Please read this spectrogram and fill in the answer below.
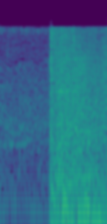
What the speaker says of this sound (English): Explosion heard.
